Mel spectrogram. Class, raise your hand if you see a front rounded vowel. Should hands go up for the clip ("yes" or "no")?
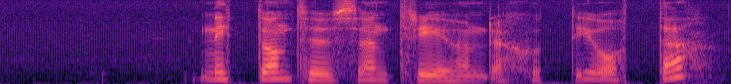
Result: no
